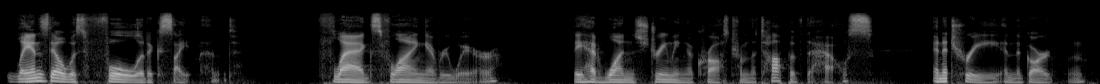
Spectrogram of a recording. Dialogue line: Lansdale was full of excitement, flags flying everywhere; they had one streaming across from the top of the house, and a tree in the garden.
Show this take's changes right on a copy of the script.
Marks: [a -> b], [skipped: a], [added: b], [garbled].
Lansdale was full of excitement, flags flying everywhere; they had one streaming across from the top of the house, and a tree in the garden.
